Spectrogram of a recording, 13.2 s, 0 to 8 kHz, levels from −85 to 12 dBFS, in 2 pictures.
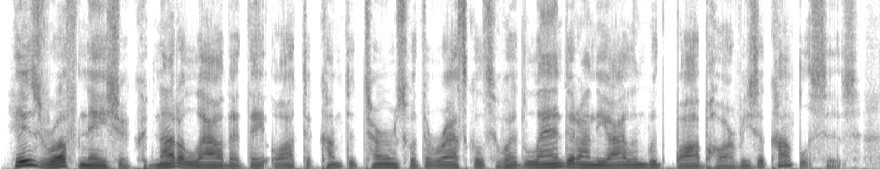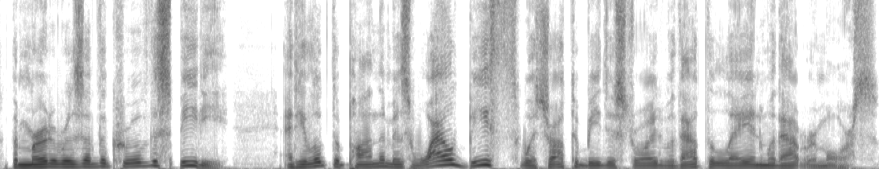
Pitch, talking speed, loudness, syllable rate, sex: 115 Hz, 235 wpm, -20 LUFS, 5.9 syllables/s, male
